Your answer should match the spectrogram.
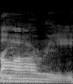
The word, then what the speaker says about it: Bari: you'll see that they have Berry, and of course Berry. – Bari. – Bari, thank you.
